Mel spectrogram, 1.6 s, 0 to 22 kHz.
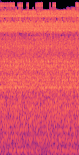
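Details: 2006-2011 Honda Civic 1.8 after alternator replacement with a remanufactured unit charging 14.1-14.2 V: smooth, constant idle with an even hum and a faint steady hiss, no ticks, knocks or surging; healthy idle.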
